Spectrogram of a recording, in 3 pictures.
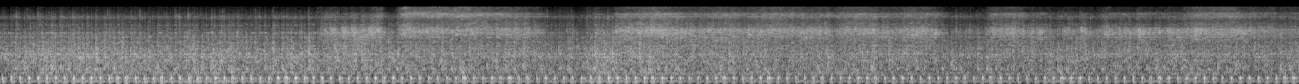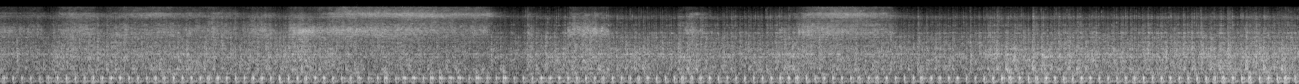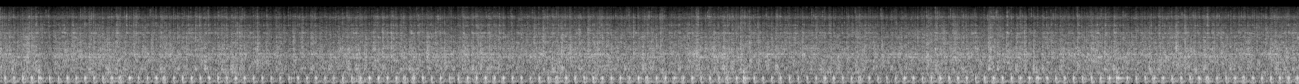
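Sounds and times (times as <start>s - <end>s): sawmill drone: 0.0s - 38.9s
saw blade hissing through wood: 2.8s - 22.3s.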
